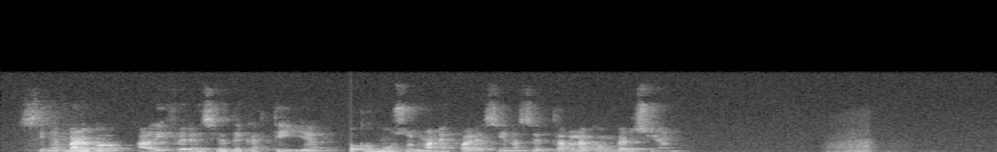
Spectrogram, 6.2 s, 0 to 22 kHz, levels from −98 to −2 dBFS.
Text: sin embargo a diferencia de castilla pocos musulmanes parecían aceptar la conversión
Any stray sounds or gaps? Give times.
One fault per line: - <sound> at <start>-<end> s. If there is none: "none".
- dropout at 2.1-2.2 s
- whoosh at 5.1-5.7 s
